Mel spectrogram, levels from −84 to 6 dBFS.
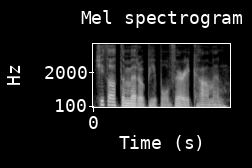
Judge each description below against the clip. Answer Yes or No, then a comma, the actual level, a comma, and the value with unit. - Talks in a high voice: No, low, 100 Hz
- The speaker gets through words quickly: Yes, fast, 230 wpm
